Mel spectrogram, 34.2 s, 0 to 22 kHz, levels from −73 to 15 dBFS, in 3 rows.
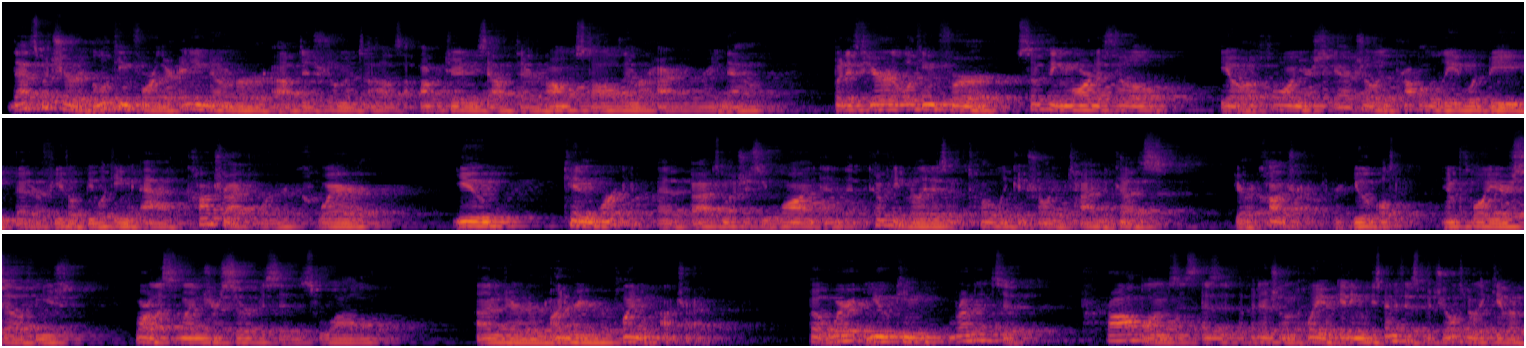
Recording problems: room echo; noticeable; dies away in 1 s
off-mic speech; somewhat distant
uneven, jittery; strongly; from 2.5 to 33 s

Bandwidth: 15.5 kHz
